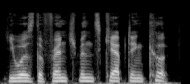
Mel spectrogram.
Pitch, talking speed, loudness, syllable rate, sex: 150 Hz, 190 wpm, -17 LUFS, 4.9 syllables/s, male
